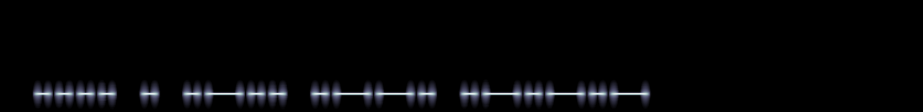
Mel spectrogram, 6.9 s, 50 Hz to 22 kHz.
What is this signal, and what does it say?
Morse code, heard as a keyed tone, about 16 wpm, 700 Hz. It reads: HELP.
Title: Sentences from Top 1000 Words - Review Part 4 - 15wpm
